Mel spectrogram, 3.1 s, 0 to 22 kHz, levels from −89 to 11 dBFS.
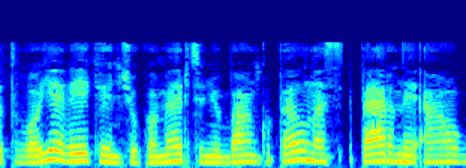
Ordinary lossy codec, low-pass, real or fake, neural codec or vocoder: AAC, 24 kbps; 19.8 kHz; fake; codec, 44.1 kHz, 7.8 kbps, Pupu-Codec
